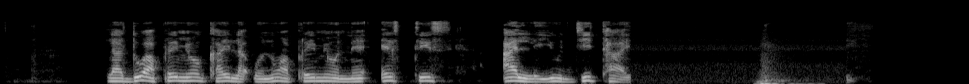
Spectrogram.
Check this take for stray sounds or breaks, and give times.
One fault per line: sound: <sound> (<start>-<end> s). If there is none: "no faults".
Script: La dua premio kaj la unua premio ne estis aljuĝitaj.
sound: whoosh (7.5-8.3 s)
